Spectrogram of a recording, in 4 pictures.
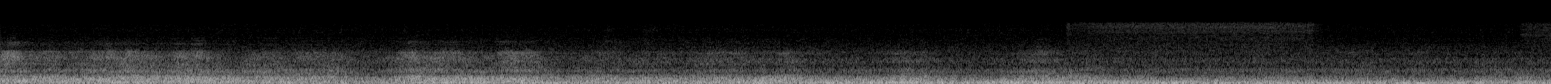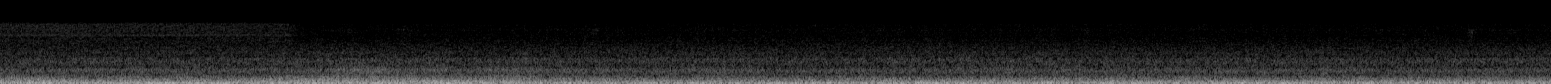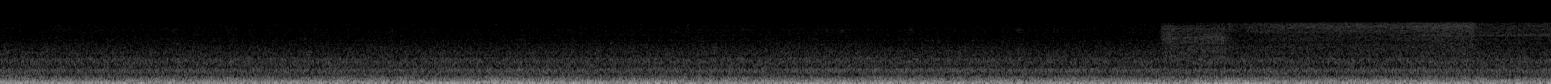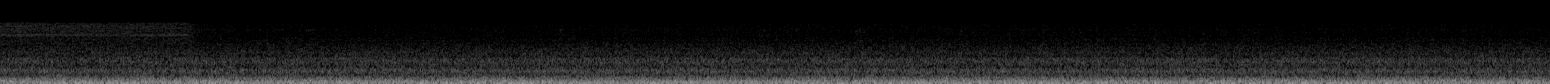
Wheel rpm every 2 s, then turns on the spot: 0, 0, 0, 0, 0, 0, 0, 0, 0, 0, 0, 0, 0, 0, 0, 0, 0, 0, 0, 0, 0, 0, 0, 0, 0, 0, 0, 0, 0, 0, 0.
none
